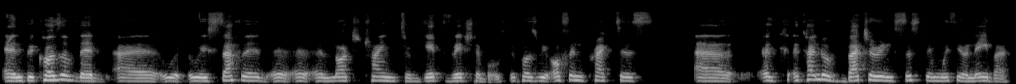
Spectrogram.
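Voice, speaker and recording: A man from Zambia, his voice sitting somewhat high for a man and carrying a husky, breathy edge. He talks in an unscripted, reflective way, with frequent fillers and restarts. The recording is dry and close, with little room sound. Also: normal speed, no echo. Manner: thoughtful, hesitant, many fillers and restarts. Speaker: meeting participant. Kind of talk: unscripted talk at a planning meeting.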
